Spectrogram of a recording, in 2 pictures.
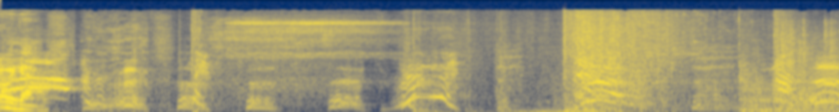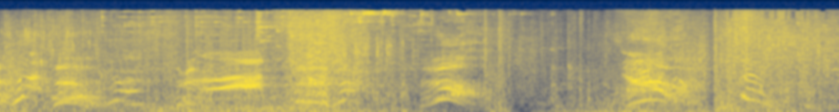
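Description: Heavy blows and thuds land in a scuffle.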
